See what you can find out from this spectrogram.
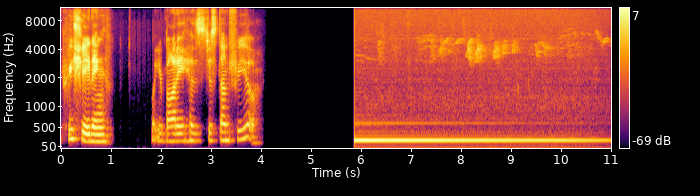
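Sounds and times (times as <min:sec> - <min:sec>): singing bowl ringing: 0:05.9 - 0:11.0.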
